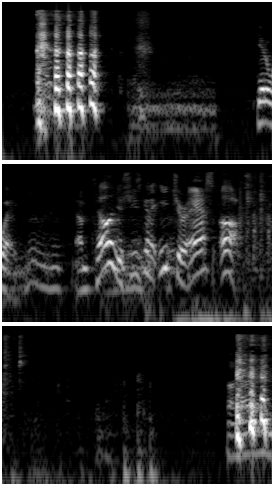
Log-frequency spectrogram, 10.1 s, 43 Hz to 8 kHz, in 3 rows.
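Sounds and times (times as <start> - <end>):
laughter: 0.4 - 1.3, 9.6 - 10.1
speech: 0.6 - 1.2, 4.3 - 6.6
dog growling whimper: 3.6 - 4.3.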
